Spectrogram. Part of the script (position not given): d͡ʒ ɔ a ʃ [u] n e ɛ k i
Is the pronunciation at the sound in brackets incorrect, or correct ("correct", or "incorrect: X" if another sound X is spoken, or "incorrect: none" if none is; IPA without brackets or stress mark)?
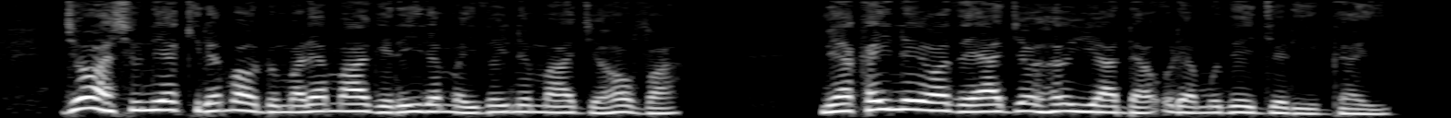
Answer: correct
